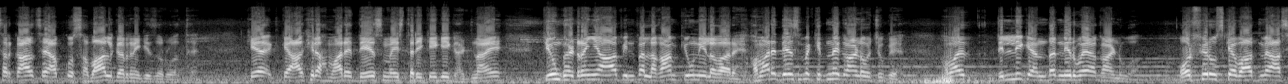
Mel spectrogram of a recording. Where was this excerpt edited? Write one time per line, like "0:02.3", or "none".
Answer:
0:07.4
